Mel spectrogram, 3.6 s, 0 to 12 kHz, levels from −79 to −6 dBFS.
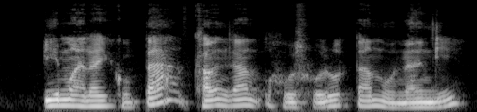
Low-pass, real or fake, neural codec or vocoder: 10.8 kHz; fake; codec, 24 kHz, 1 kbps, SNAC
